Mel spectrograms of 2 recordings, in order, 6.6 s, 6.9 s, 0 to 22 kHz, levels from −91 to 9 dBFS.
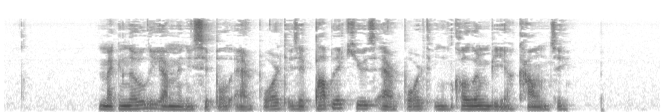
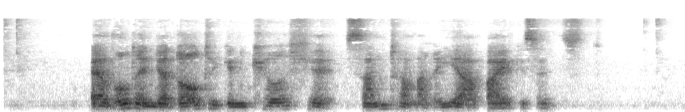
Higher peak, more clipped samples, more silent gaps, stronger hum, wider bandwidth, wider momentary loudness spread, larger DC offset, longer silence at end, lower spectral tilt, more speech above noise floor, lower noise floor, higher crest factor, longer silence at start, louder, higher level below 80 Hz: second, -10 dBFS vs -2 dBFS; neither; neither; neither; about the same, 11.5 kHz vs 11.5 kHz; second, 10 LU vs 15 LU; neither; about the same, 0.95 s vs 1.05 s; about the same, -4 dB/octave vs -4.5 dB/octave; second, 41 dB vs 50 dB; about the same, -71 dBFS vs -68 dBFS; about the same, 22 dB vs 18 dB; about the same, 1 s vs 0.9 s; second, -29 LUFS vs -18 LUFS; about the same, -62 dBFS vs -66 dBFS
